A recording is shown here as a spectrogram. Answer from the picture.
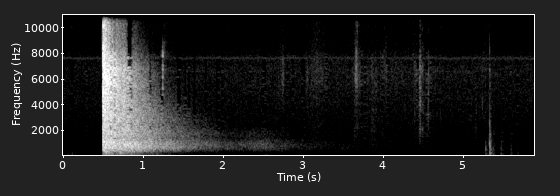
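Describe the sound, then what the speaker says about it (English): A Buffalo Bore lead-free .38 Special standard pressure round fired into wood gives a single sharp, loud crack that rings and decays over about two seconds, followed by a few faint clicks and taps. "I'm going to hit the wood on the top with the standard pressure"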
